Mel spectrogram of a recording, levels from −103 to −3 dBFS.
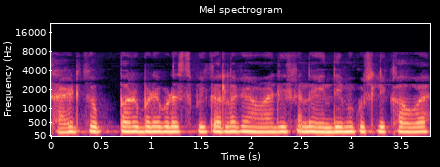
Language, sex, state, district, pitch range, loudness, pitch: Hindi, male, Delhi, New Delhi, 160-170 Hz, -12 LUFS, 165 Hz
